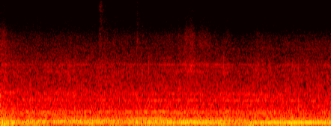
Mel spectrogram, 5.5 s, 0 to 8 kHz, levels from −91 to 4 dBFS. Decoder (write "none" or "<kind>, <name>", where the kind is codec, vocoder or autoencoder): none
